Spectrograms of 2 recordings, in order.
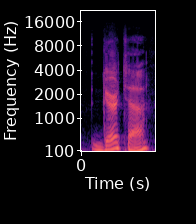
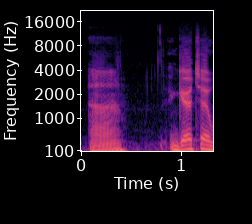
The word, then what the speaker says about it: Goethe: So Goethe, whose name is spelled G-O-E-T-H-E, which, of course, for many decades, I think I pronounce as Goethe, but you know.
